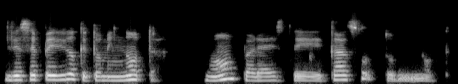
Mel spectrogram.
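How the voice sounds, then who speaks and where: Gravelly-voiced woman teacher running a class. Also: medium pitch, steady tone, unhurried, a little mellow, dull audio. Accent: Peruvian Spanish. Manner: calls students by name, asks for justifications. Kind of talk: online class, reading out student answers.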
